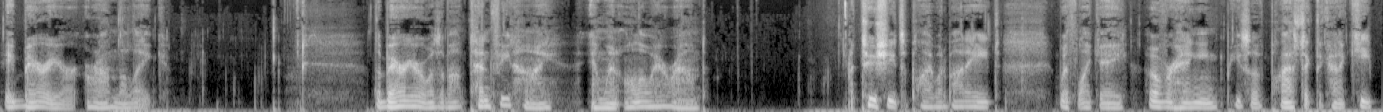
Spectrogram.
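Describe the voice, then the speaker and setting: A man narrating a first-person horror story in an ASMR style, softly and in halting, unhurried short phrases with casual asides. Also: lowish voice, fairly even intonation, breathy edge, no echo. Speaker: podcast host and storyteller.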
